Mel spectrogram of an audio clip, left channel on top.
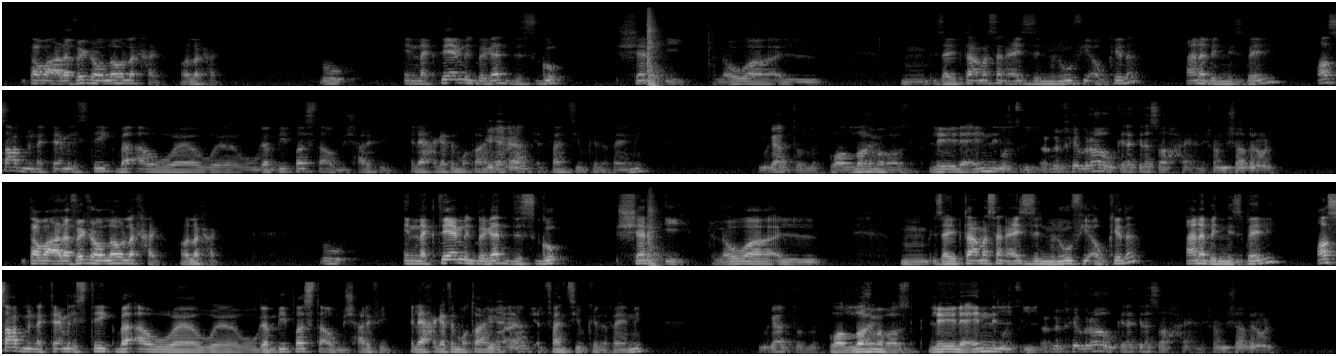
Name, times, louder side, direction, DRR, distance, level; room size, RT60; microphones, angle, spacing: voice 1, 0.3-2.2 4.0-5.6 6.1-8.2 9.0-11.4 11.8-12.8 13.2-18.5 18.8-19.8 21.6-23.7, right 7 dB, 85° right, 0.3 m, -29 dB
voice 2, 3.2-3.5 18.1-18.7 20.9-21.6 23.3-26.0, left 1 dB, 15° left, 0.4 m, -37 dB
sound 1, 5.8-5.9 6.4-7.2 7.7-7.8 8.3-9.2, left 2 dB, 65° left, 0.7 m, -39 dB
3.7 x 2.2 x 2.7 m
head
